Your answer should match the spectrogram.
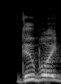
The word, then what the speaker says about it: Du Bois: I think the S is silent in the first round. Du Bois Dream, 0-3 all time in TBT.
